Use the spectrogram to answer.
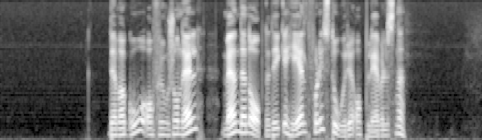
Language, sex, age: Norwegian, male, 36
